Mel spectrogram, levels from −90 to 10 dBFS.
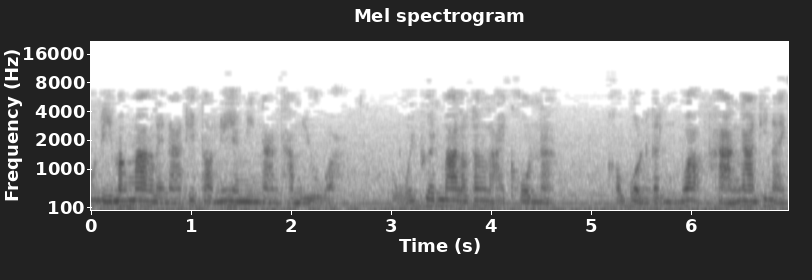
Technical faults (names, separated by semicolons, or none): WMA compression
